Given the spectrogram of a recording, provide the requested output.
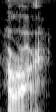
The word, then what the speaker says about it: Gerard: I believe it's Gerard. – Gerard? – I listened to Howie Rose's call. – Oh, that's interesting. – Soft J, Gerard. – All right, because I was listening to I was watching the Mets TV broadcast. – Gary Cohen went with the hard J.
